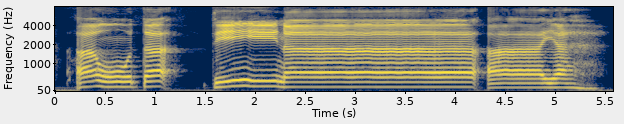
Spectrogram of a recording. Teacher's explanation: Panjangkan bunyi suara na sepanjang empat atau lima harakat. Karena pada lafal ini terdapat hukum tajwid berupa bacaan mad jaiz munfasil. · Sebabnya yang kami sampaikan tadi yaitu adanya mad thabi'i bertemu dengan hamzah. Jadi bagaimana kita melafalkannya adalah kita panjangkan empat harakat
